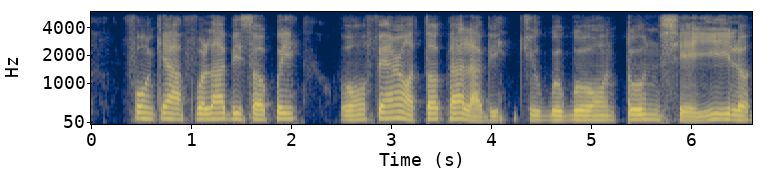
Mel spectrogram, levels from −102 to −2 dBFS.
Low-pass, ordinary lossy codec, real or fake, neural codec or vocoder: 5.4 kHz; none; fake; codec, 16 kHz, 4.8 kbps, FACodec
